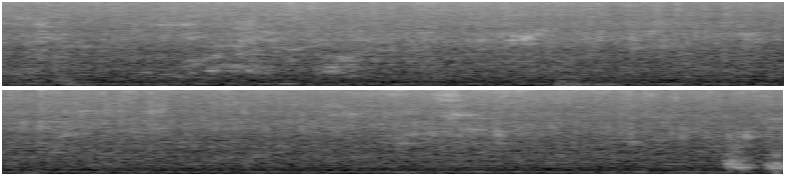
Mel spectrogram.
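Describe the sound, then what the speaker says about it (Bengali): Potatoes fry in hot mustard oil in a cooking pot, giving a steady, moderately loud hiss and crackle that runs unbroken through the whole stretch, with a few faint knocks and no voice. "আলুটা ভেজে নিব।"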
